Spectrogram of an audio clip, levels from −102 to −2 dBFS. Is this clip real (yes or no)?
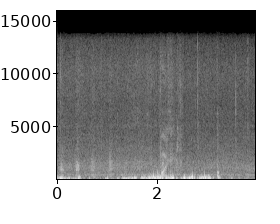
yes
